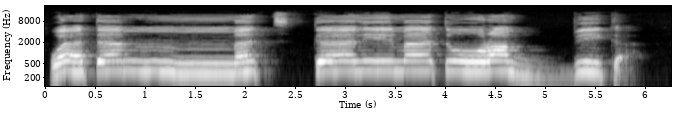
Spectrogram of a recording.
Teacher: Wa tammat mim ada sabdu tekan ke dalam mim dengan 2 harakat. Mat ta ada sukun masuk ke dalam ta dan sedikit sahaja angin sifat huruf ta hamas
